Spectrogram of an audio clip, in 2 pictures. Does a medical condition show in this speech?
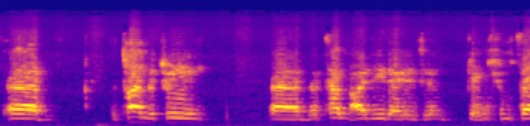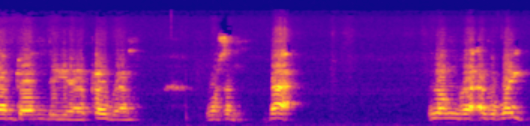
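Yes: cerebral palsy; trike from age 7-8.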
